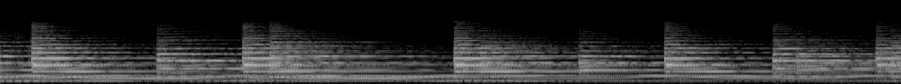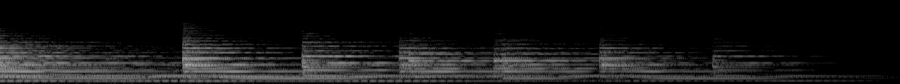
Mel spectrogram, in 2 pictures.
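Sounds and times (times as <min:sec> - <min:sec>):
church bells ringing in Trivignano: 0:00.0 - 0:17.6.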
